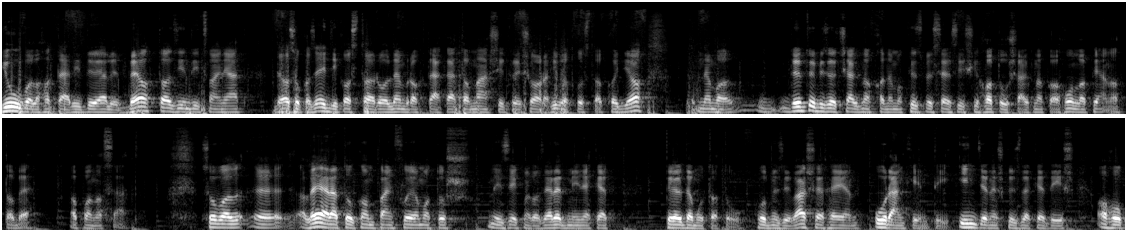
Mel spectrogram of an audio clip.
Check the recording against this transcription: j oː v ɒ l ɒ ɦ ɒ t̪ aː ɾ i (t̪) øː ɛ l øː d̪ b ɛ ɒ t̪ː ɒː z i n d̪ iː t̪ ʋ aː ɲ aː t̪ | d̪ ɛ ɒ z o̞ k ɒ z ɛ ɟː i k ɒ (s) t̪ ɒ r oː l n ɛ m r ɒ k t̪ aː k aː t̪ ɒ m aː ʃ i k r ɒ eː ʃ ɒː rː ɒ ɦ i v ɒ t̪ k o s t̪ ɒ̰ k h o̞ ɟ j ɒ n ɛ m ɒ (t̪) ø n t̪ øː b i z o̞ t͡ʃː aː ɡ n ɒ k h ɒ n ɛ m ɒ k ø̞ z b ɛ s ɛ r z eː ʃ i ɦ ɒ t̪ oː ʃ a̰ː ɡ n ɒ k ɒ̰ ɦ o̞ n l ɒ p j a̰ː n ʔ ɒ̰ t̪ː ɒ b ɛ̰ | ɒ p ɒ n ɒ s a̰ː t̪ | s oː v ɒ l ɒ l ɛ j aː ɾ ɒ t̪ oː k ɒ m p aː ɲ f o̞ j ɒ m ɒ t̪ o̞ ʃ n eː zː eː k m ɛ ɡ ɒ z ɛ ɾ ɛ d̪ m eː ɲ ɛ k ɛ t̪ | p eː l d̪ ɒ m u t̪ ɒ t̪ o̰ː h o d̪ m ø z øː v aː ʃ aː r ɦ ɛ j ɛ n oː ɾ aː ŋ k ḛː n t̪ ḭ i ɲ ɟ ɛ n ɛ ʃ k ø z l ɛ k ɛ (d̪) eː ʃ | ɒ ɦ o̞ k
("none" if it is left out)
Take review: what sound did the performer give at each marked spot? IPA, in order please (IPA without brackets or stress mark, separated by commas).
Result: d̪, s, d̪, d̪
